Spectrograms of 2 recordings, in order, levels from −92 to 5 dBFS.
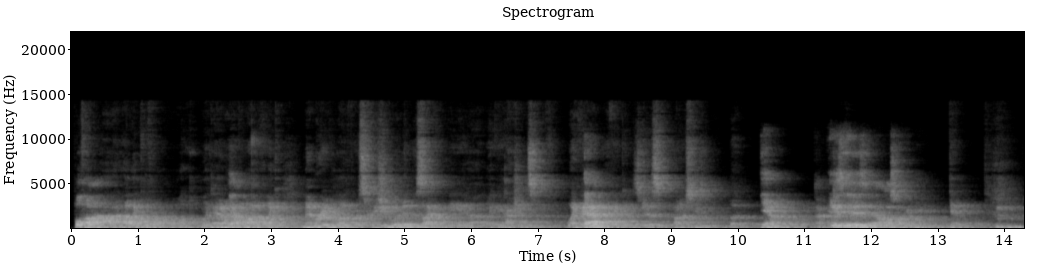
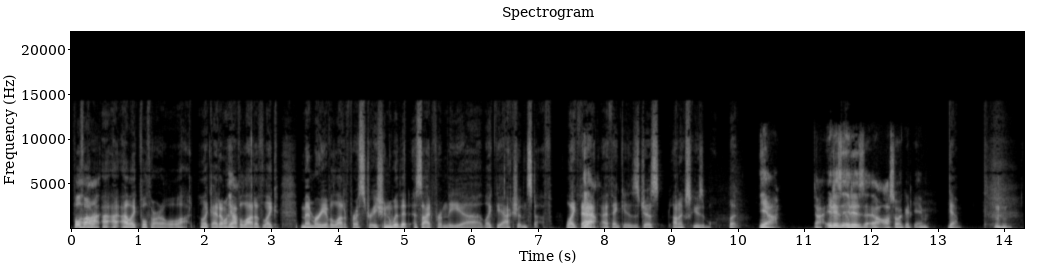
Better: second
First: off-mic speech; far // room echo; strong; dies away in 2.5 s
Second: none

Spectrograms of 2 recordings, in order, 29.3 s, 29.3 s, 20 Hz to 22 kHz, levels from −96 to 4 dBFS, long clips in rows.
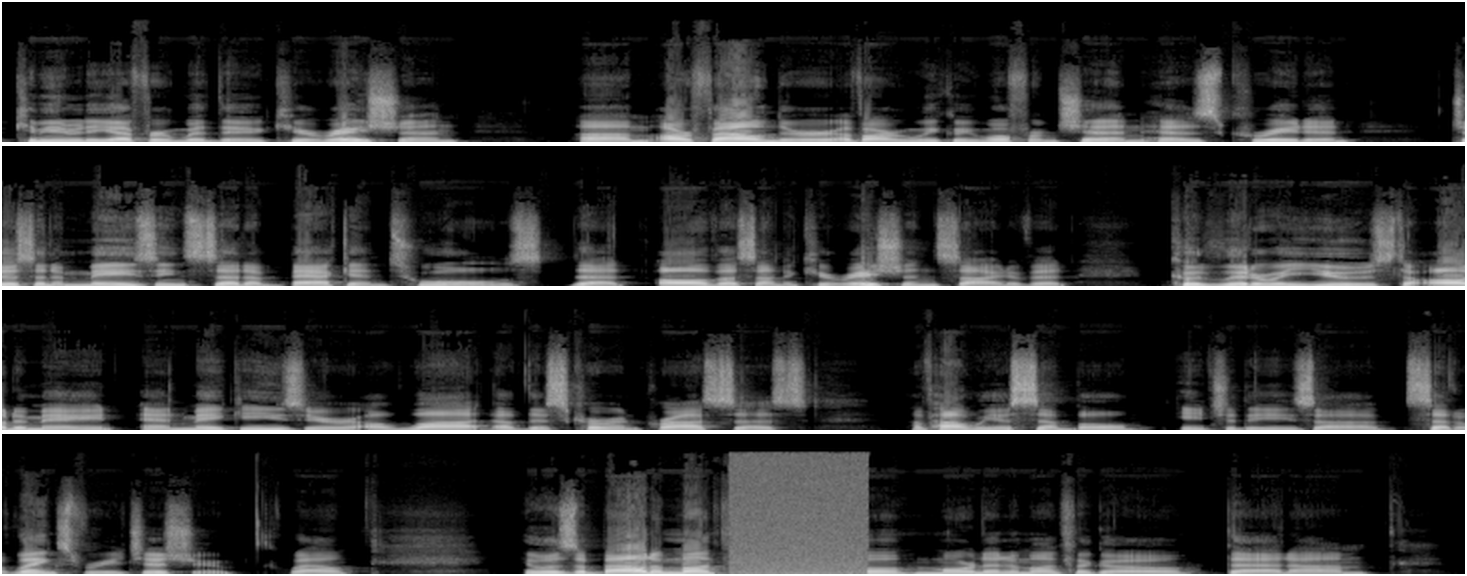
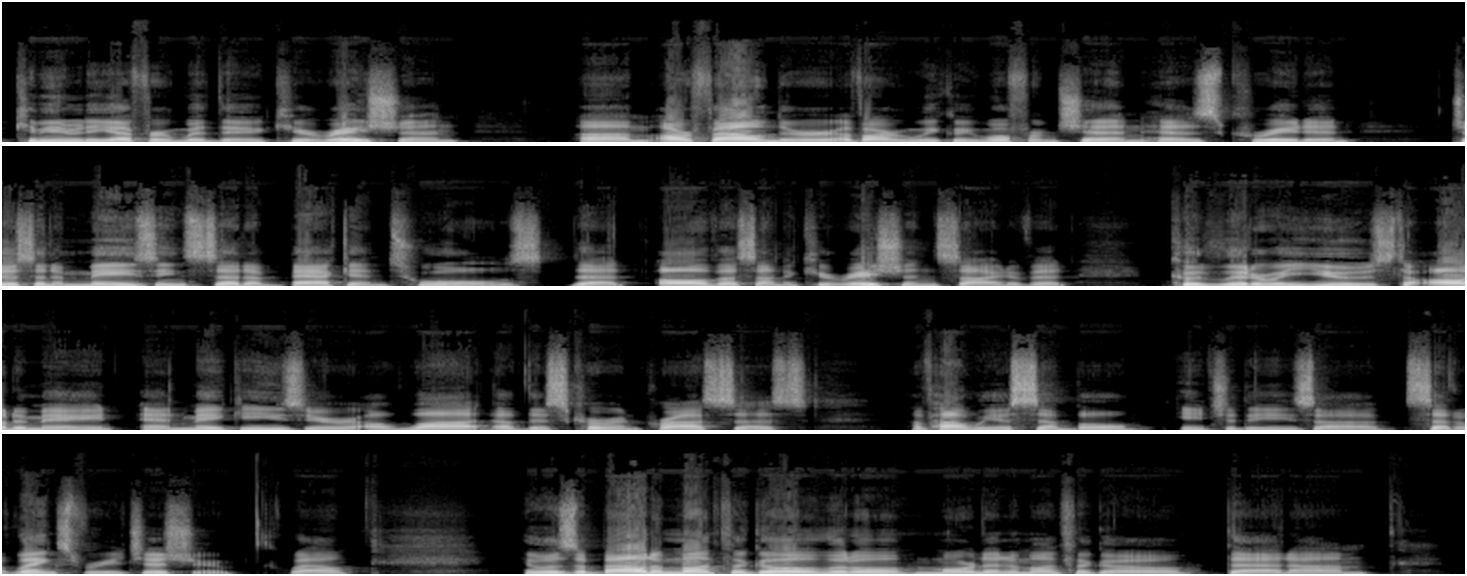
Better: second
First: audio cutting out; filled with static; at 26 s for 0.5 s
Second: none

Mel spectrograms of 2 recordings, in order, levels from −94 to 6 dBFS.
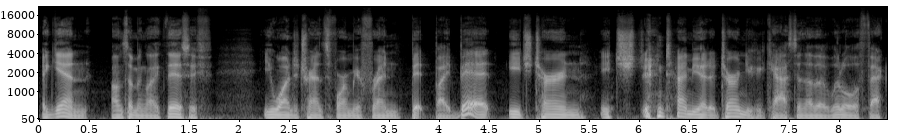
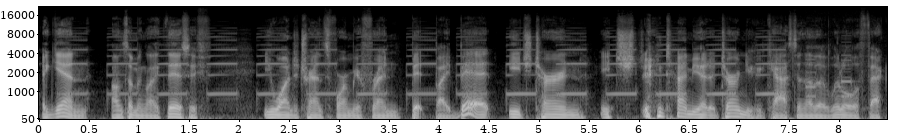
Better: first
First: none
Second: alarms or sirens; noticeable; throughout; 15 dB below the speech

